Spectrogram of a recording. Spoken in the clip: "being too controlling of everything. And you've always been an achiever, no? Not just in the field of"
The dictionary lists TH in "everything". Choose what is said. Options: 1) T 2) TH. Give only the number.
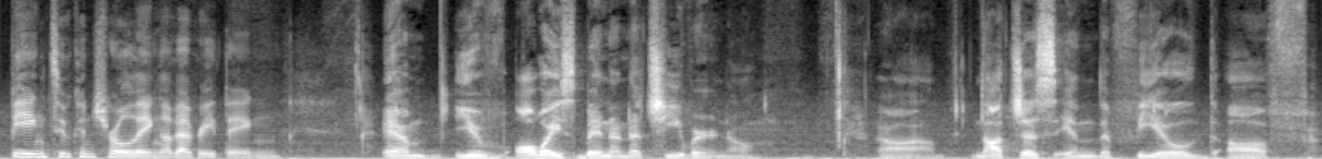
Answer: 2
